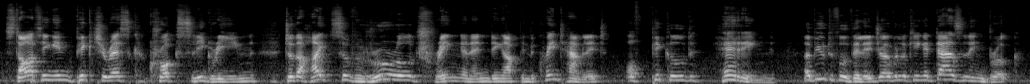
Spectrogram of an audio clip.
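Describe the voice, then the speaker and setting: A man's voice: fairly high pitch, big pitch swings, normal speed, hardly any pauses, a bit bright. Radio comedy: male actor as self-important literary gent, grandiose and wordy, slight noise behind. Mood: grandly delighted. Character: pompous, self-important touring book author. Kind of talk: comic radio play acting.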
